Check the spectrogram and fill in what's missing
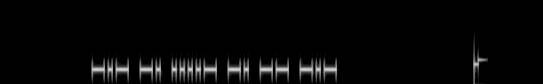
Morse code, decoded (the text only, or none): KN4NMK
